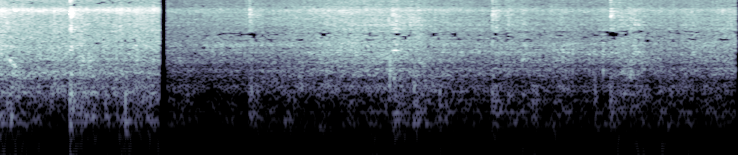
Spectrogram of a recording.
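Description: Chopped vegetables (tomato, potato, green plantain, spiny gourd) sizzling in hot oil in a metal wok as a metal spatula stirs them, with light scrapes and clicks against the pan. The sizzle drops suddenly to a lower level about a second in and carries on steadily.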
